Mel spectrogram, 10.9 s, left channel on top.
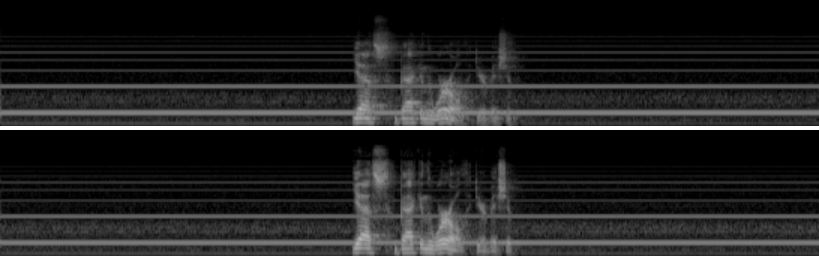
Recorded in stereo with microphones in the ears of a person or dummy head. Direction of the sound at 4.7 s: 85° right.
